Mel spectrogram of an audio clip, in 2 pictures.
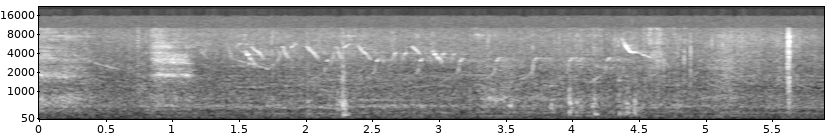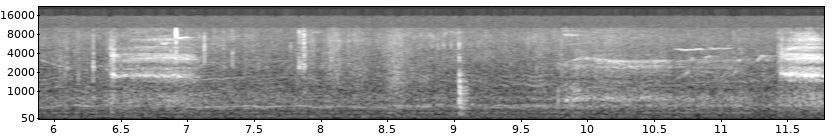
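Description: Honey bees buzz around a five-frame nuc as the queen is caged and loose bees are transferred, a faint, continuous hum with occasional nearer bees zipping past and light handling clicks.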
